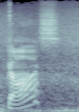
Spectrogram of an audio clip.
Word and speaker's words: gose: It's their black currant goss. I believe is how you say that. Goss. – Yeah. – G-O-S-E. – It's one O short of goose.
